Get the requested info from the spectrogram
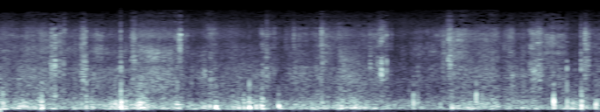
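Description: Footsteps crunching in deep snow, a rapid uneven series of short crunches.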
